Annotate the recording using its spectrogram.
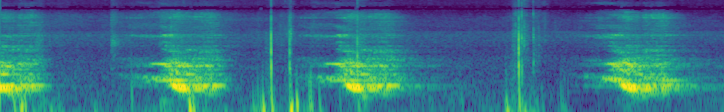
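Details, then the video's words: Lion producing a series of deep, hoarse grunting roars roughly every two seconds, four main pulses with short clicks and knocks between them. "Lion sounds"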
